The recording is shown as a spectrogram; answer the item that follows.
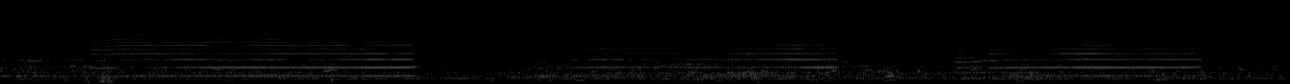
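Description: A faint horn blown in three long, steady notes of about three seconds each, all on the same pitch.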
